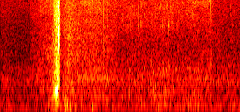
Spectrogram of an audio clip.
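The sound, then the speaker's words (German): A golf club striking a ball on a course during a round, heard as one sharp, crisp swish-crack followed by quiet outdoor ambience. “Ist vor allem auch ein Golfschlag.”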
